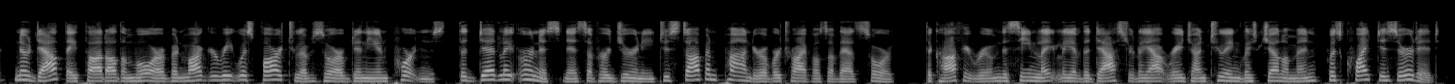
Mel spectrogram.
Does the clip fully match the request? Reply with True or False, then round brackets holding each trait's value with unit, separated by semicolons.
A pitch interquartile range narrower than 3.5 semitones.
False (4.6 semitones)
